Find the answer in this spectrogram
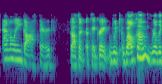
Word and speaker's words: Gothard: Yes, it's Emily Gothard.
